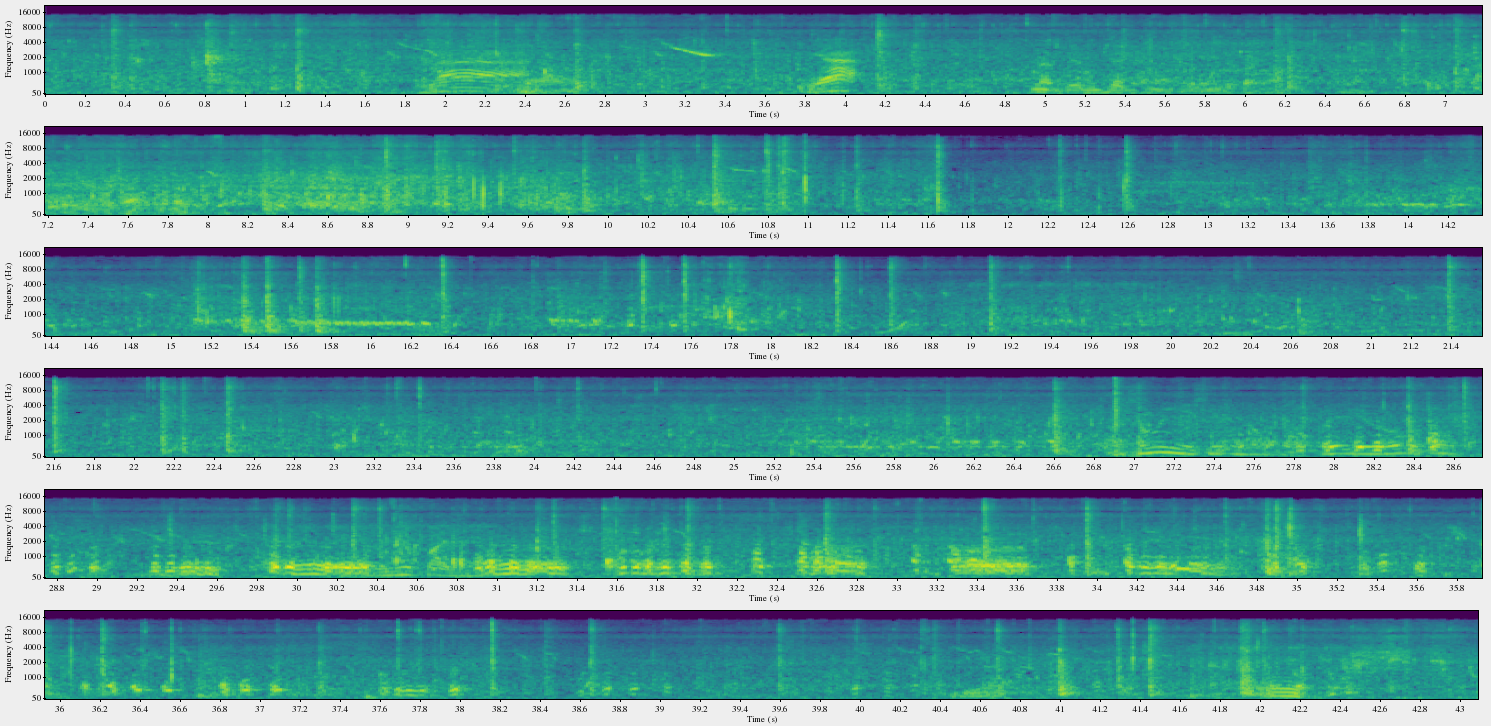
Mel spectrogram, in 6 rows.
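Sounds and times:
water sloshing: 0.0 - 43.0
short sharp splashes: 6.1 - 12.6.

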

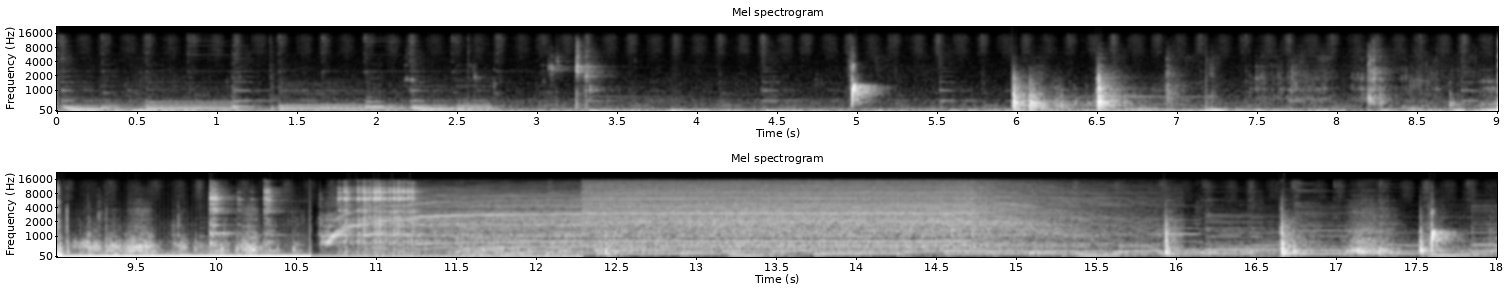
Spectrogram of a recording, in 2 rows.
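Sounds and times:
electric hand mixer whining: 10.6 - 16.2.

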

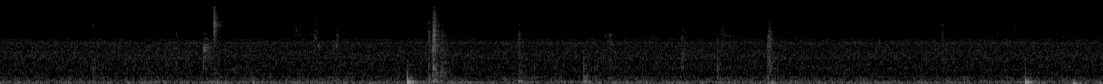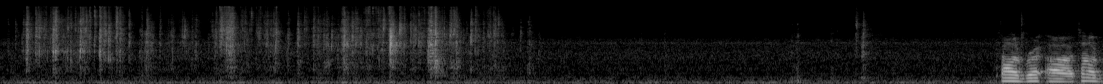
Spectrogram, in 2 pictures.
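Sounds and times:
card pack wrapper tearing and crinkling: 11.1 - 16.5.

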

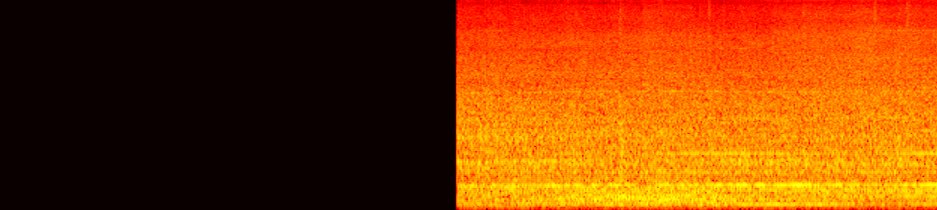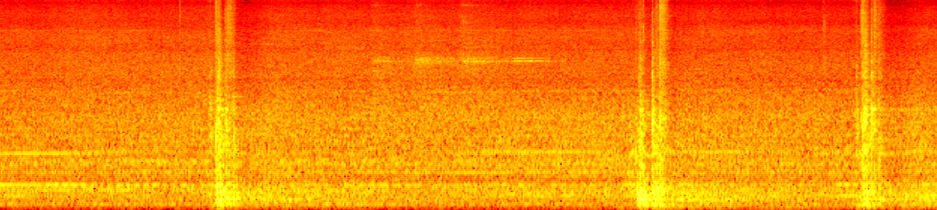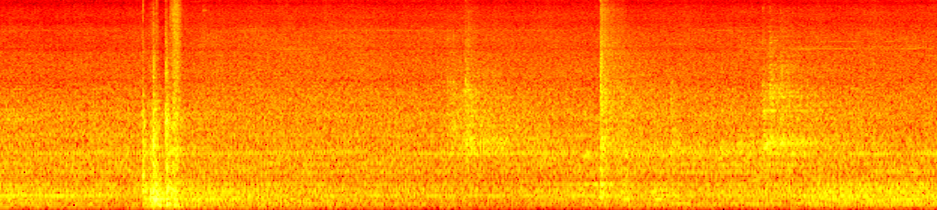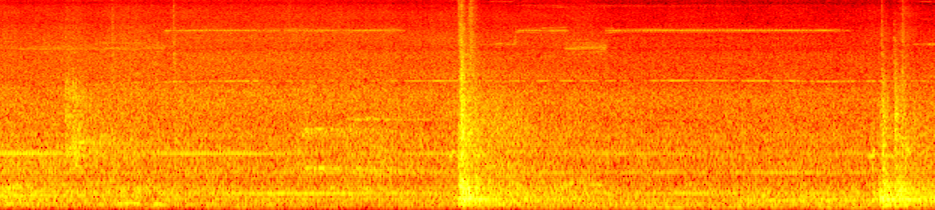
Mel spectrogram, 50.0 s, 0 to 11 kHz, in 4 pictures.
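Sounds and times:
machine mechanical hum: 6.1 - 49.9.

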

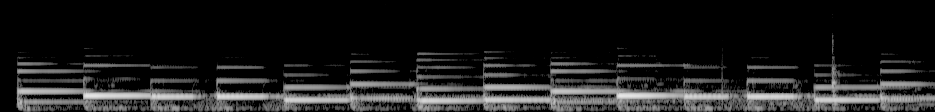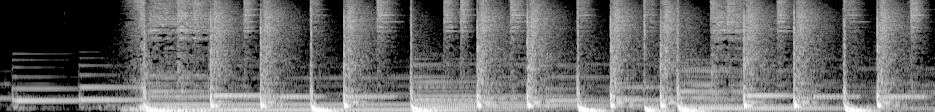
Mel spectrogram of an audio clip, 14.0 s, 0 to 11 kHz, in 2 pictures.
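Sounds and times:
keyboard melody: 0.1 - 14.0
drums and heavy bass: 8.1 - 14.0.

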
